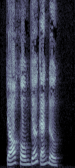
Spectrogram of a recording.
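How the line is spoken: Cold voice. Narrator (Vietnamese): Ngụy Chi Viễn lạnh lùng nói

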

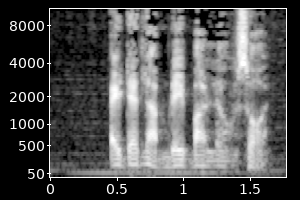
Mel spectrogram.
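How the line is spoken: Soft, quiet. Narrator (Vietnamese): Chí khó khẽ nói

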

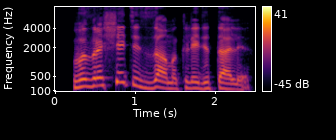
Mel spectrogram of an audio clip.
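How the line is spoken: Mocking command. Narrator (Russian): насмешливо приказала Эдна

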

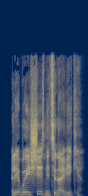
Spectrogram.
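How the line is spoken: Loud and ominous. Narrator (Russian): произнесла громко и зловеще

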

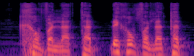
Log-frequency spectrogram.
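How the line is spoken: Shaken, trembling mutter. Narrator (Vietnamese): Toàn thân của Khánh đang run lên dữ dội, miệng của hắn lẩm bẩm

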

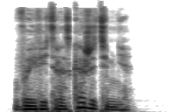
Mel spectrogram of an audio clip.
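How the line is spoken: Heated whisper. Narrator (Russian): Этот жаркий шепот

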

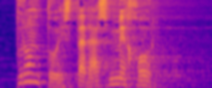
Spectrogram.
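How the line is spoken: Exclaimed. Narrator (Spanish): exclamó Caris

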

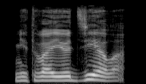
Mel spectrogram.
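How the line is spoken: Barking. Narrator (Russian): рявкнул Витька

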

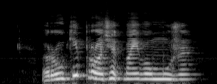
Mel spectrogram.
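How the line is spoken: Flirtatious exclamation. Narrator (Russian): кокетливо воскликнула Лайза

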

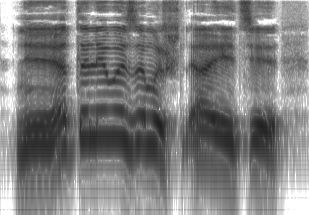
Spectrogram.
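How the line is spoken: Question with loud laughter. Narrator (Russian): спросил он с громким хохотом

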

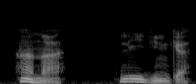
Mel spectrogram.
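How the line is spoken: Whispered addition. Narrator (Russian): прибавил он шепотом

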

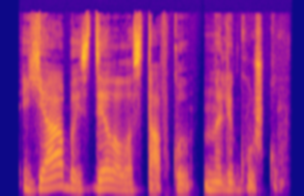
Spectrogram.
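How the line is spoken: Plain. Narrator (Russian): сказала я

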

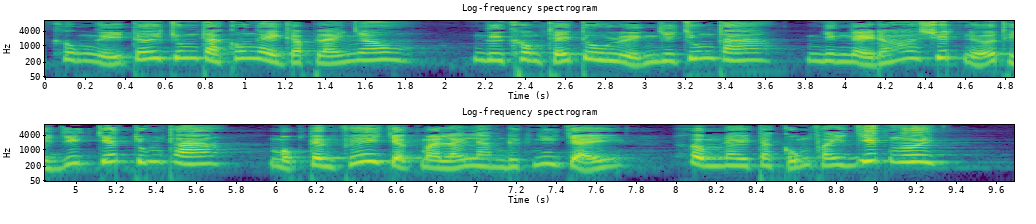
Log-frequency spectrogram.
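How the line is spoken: Calm, suppressed agitation. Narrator (Vietnamese): thân thể nàng kích động tới mức run rẩy, điềm nhiên nói

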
